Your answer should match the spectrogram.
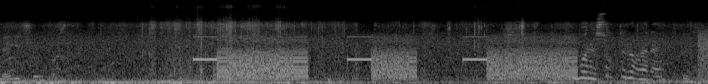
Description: POCSAG pager data (2400 baud), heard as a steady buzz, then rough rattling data, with radio hiss, a squelch burst at the end and the noise inside a car.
